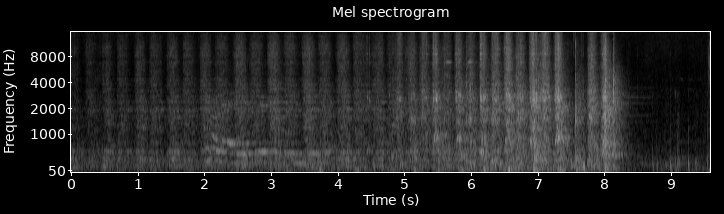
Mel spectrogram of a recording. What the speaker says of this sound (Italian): Quindi tagliamo un altro profilo con un seghetto da ferro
